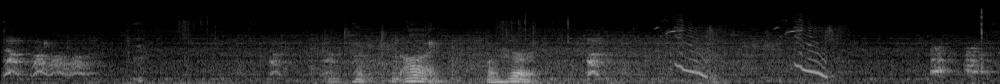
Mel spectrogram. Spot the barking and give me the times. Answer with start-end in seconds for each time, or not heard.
0.0-8.6, 9.3-9.9.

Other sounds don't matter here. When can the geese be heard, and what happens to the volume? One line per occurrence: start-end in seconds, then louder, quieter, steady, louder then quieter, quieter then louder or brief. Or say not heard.
not heard.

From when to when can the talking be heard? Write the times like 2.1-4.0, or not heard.
3.2-5.4.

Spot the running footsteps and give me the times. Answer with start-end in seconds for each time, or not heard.
not heard.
